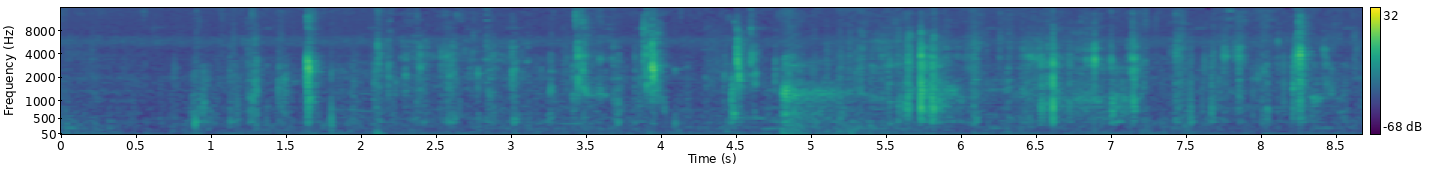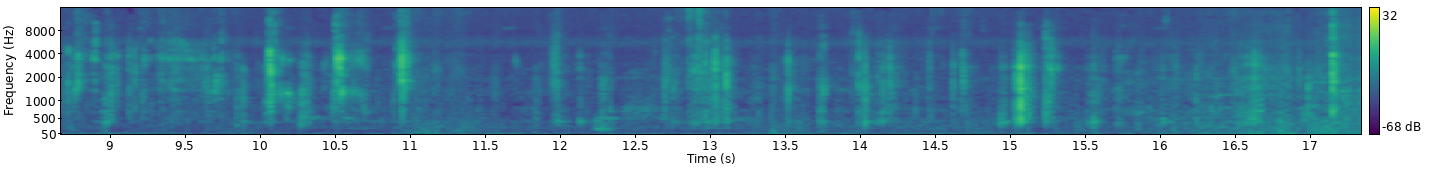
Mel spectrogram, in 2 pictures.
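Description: A person chewing and biting food, with irregular crisp crunches and wet mouth clicks.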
